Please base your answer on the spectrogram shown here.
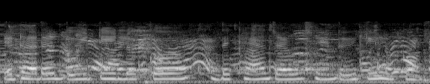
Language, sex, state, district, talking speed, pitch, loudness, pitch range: Odia, female, Odisha, Malkangiri, 100 wpm, 250 Hz, -16 LUFS, 235-255 Hz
